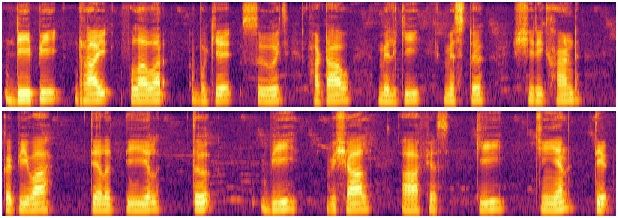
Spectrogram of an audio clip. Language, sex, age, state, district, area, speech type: Kashmiri, male, 30-45, Jammu and Kashmir, Kulgam, rural, read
